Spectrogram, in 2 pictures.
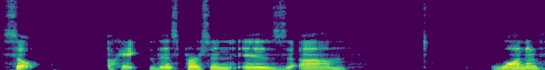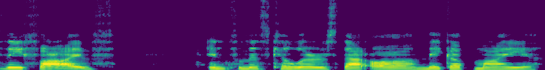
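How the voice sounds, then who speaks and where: Slow-paced woman podcasting inside a closet. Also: lowish voice, vocal fry, a bit bright, no echo. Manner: informal, rambling, self-deprecating, with swearing. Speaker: podcast host. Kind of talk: casual solo podcast chat. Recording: close, dry closet recording.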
